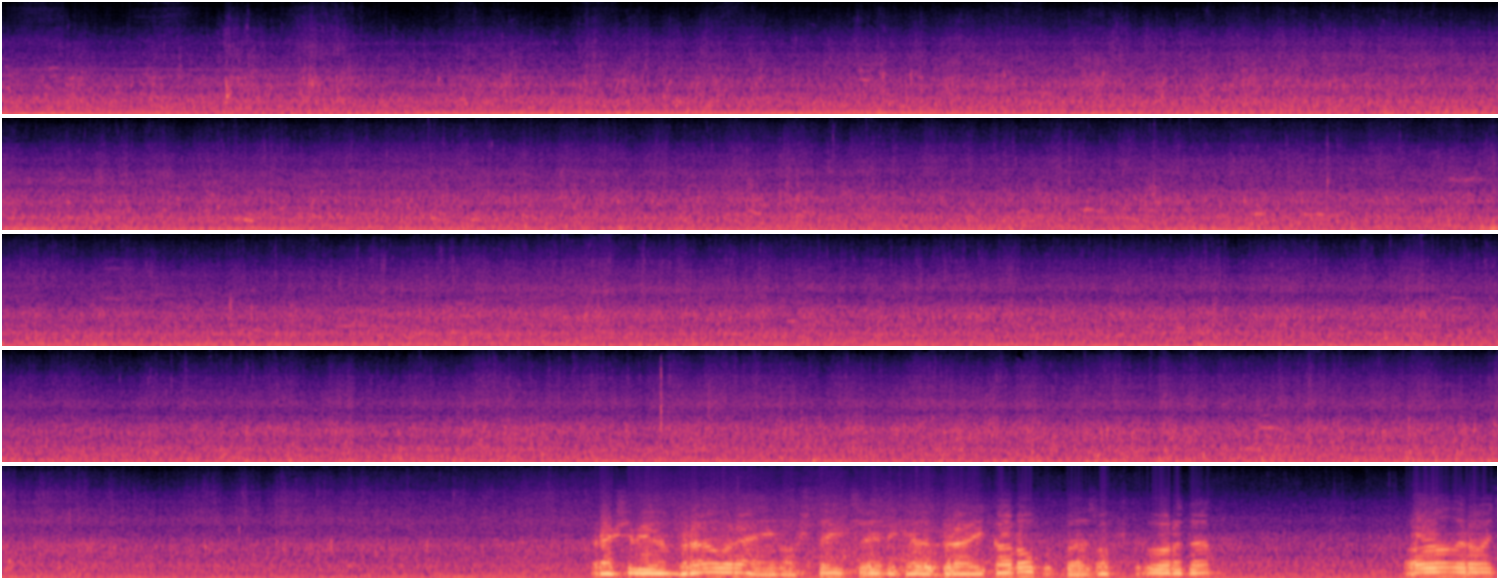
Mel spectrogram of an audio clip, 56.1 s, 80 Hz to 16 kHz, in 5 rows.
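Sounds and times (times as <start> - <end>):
boat motor humming: 0.0 - 56.0
water washing along hull: 0.0 - 56.0.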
